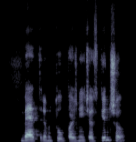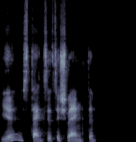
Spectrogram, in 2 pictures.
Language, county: Lithuanian, Šiauliai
